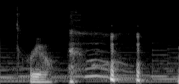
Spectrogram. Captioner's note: laughs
